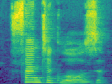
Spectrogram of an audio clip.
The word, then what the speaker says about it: Claus: мішок се Санта Клаус sant clause у слові clз ми вимовляємо звук з Santa clause камін англійською буде fireplace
